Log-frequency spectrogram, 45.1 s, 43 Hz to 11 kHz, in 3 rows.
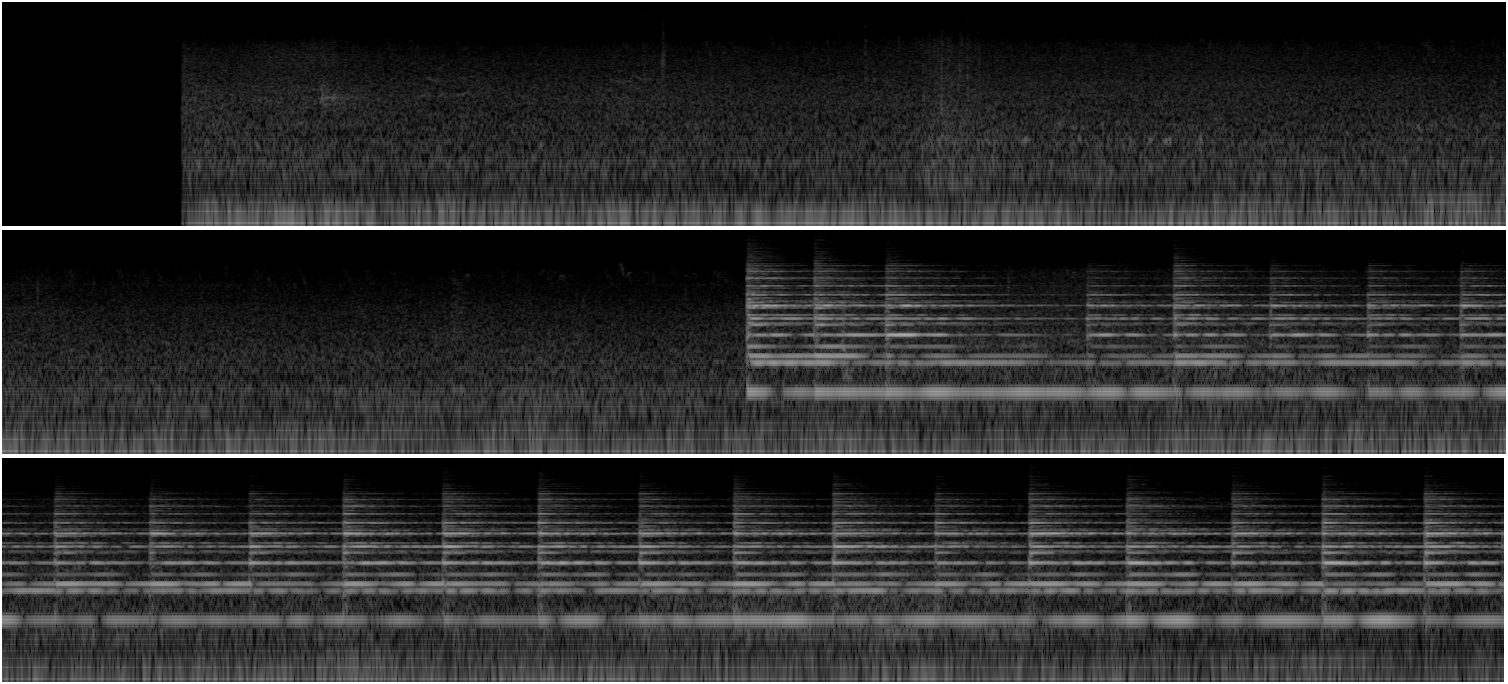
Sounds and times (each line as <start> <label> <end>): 3.1 birds 26.6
